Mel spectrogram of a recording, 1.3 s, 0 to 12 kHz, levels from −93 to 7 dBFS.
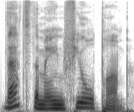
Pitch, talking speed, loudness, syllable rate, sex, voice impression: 125 Hz, 225 wpm, -15 LUFS, 4.1 syllables/s, male, masculine, middle-aged, thick, tensed, slightly hard, clear, fluent, intellectual, sincere, calm, mature, slightly friendly, slightly reassuring, slightly wild, slightly lively, slightly strict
